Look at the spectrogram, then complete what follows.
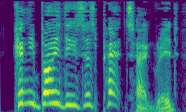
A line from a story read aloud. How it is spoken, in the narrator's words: he asked excitedly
